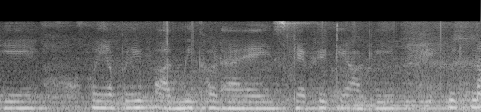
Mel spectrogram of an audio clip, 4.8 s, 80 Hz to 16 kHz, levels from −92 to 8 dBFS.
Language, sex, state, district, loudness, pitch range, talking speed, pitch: Hindi, female, Uttarakhand, Tehri Garhwal, -15 LUFS, 200-215 Hz, 160 wpm, 210 Hz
